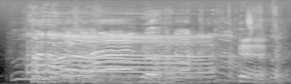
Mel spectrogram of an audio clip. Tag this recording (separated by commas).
Laughter, Human voice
